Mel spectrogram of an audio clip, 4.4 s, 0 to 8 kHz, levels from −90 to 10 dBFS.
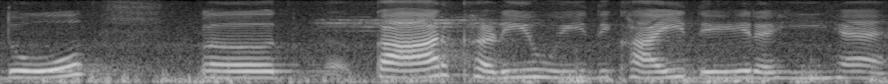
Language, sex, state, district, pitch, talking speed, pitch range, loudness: Hindi, female, Punjab, Fazilka, 235 Hz, 120 wpm, 225-260 Hz, -17 LUFS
